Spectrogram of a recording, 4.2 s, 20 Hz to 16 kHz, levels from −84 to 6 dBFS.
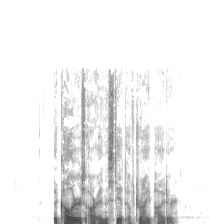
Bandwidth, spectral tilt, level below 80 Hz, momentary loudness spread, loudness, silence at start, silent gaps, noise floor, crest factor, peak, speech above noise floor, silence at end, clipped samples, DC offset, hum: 11.5 kHz; -6 dB/octave; -58 dBFS; 14 LU; -24 LUFS; 1.1 s; none; -80 dBFS; 20 dB; -6 dBFS; 56 dB; 0.7 s; under 0.1%; under 0.1%; none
